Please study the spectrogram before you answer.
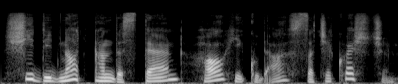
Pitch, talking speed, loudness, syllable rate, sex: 165 Hz, 165 wpm, -18 LUFS, 3.9 syllables/s, female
